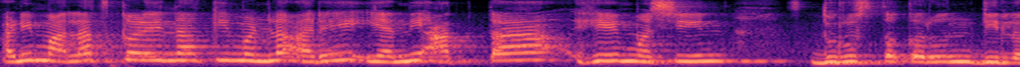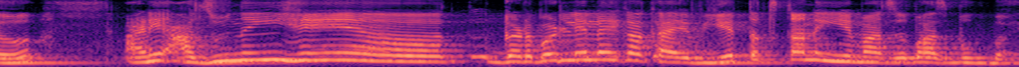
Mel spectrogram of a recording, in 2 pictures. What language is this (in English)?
Marathi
